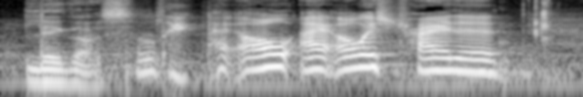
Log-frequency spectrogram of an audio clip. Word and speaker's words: Lagos: Portuguese so I'm sure Lagos is maybe highest pronouncing in Portugal but it's Lagos where we are from Lagos yeah Lagos okay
